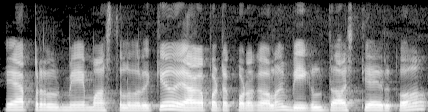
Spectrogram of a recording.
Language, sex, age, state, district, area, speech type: Tamil, female, 60+, Tamil Nadu, Krishnagiri, rural, spontaneous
